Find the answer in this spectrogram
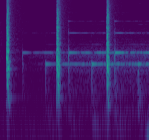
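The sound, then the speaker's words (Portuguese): A clock ticks loudly and steadily, one sharp metallic tick each second with a brief ringing resonance after each stroke, heard alone without any voices. It is the ticking clock of the Centro Sabiá campaign, a clock of violence against women in Brazil. “O tempo está passando e o cronômetro da violência contra as mulheres continua a contar.”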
